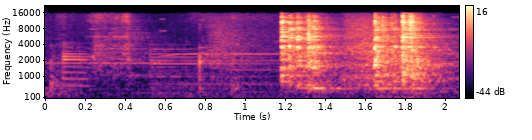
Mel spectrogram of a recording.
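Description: Metal muffin tins clattering and scraping on the oven rack as they are pushed into the oven, starting about a second in, over faint background music.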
